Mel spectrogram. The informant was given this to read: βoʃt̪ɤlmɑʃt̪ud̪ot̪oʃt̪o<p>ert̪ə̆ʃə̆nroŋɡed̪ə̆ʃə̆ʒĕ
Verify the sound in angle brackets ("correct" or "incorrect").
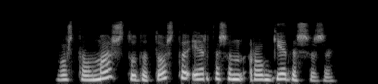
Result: incorrect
